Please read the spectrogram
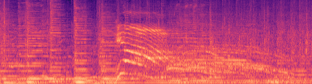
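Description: Live folk band of yueqin (moon guitar), acoustic guitar and cello playing the strummed closing bars of a song. About two seconds in the rhythm stops on a held final chord that slowly fades, with a voice crying out and sliding down in pitch over it.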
